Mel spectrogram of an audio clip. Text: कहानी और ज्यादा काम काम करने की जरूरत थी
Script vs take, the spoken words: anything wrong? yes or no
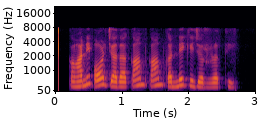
no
